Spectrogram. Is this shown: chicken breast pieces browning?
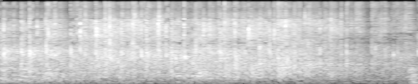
no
